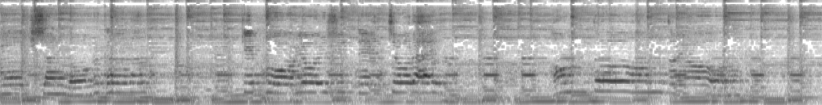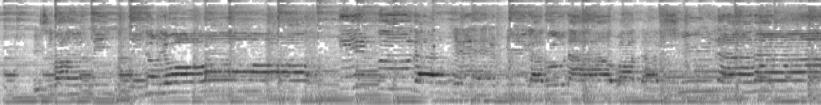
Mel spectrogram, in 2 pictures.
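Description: A live band playing a song: a singer's voice over guitar, with a steady beat and bass underneath.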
